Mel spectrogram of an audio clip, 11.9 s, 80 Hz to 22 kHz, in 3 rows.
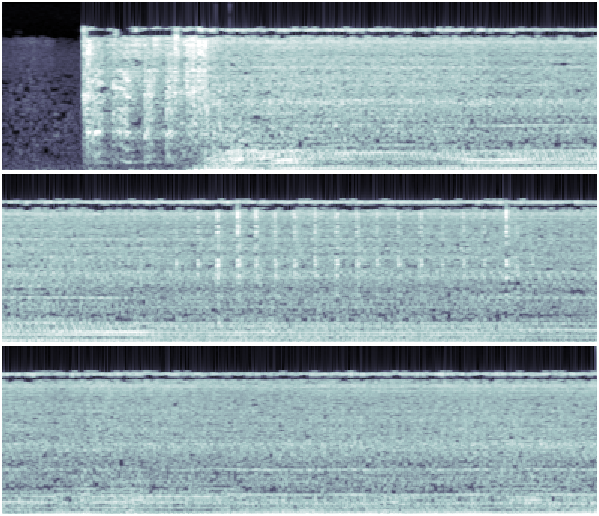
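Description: Toyota Corolla's M20A-FKS 2.0-litre inline-four started up on a newly fitted Camry throttle body and a freshly flashed tune. About half a second in, the starter cranks briefly, the engine catches and flares up, then settles within a couple of seconds into a steady, loud idle.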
